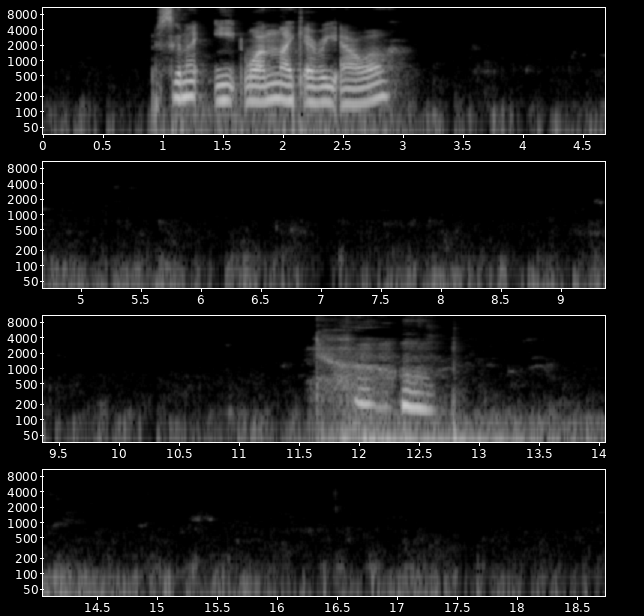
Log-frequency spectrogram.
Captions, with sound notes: Is i gonna eat one like every hour? [gasps] Oh!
